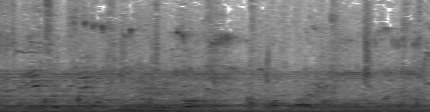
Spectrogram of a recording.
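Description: Outdoor ambience of a busy monument courtyard: background voices of other visitors, with repeated short taps of footsteps on the stone paving.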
